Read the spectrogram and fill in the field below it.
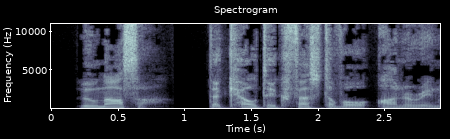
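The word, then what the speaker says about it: Lughnasadh: Lumnasad pronounced Lumasa, the Celtic festival honoring L, the multiaceted god of light, craftsmanship, and war.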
